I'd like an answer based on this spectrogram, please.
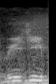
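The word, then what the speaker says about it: Ouija: तो वीजी board का नाम जो है OUIJ, वीजी पढ़ा जाता है, इसे प्रोनाउंसिएशन अलग है लेकिन यही है।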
